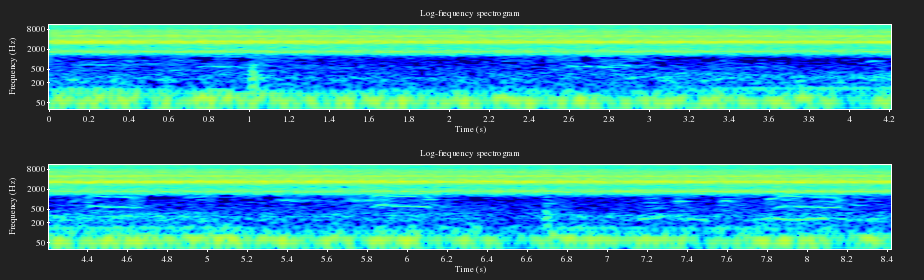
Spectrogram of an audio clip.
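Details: Cicadas calling in summer, one seamless high, sizzling buzz lasting the whole stretch at an unchanging level, with a few weak low tones behind it.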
